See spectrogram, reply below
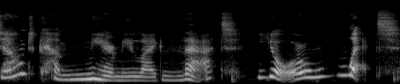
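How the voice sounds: A woman uses a put-on character voice at a high pitch with very wide pitch swings. She speaks at a very slow pace, and hissing is audible.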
